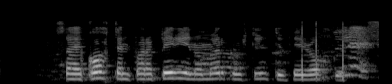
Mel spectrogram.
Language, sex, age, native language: Icelandic, female, 18-19, Icelandic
